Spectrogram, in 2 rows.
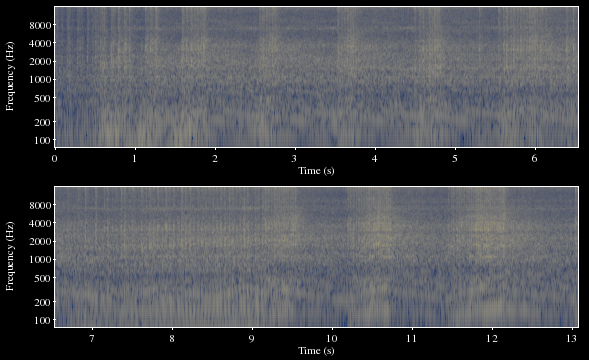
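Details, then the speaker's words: Polaris XC600 snowmobile two-stroke, newly re-ringed, cold: harsh, raspy blat rising and falling with throttle, far louder than normal because the exhaust gasket is basically gone, leaking exhaust. "It's loud because you know, the exhaust gasket, it's you know, it's not there anymore. It's basically gone. So it's super loud."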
